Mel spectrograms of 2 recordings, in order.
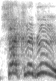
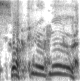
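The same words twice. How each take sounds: First: High, exaggerated French exclamation; French accent. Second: Laughing through a mock French cry; laughing French accent. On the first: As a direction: shout it like a cartoon Frenchman. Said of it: "this, like, French guy takes over". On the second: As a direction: echo it with a laugh, French-style.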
